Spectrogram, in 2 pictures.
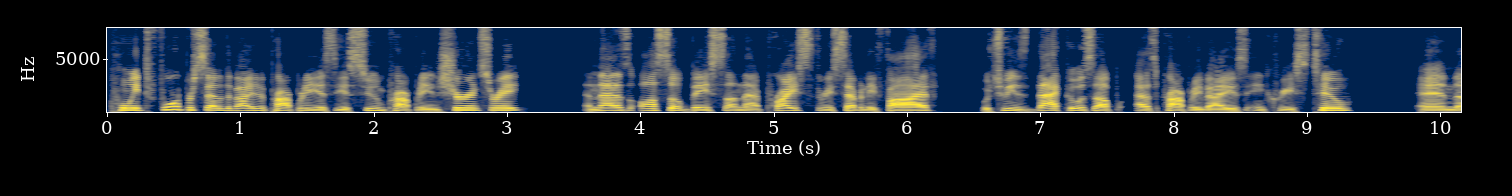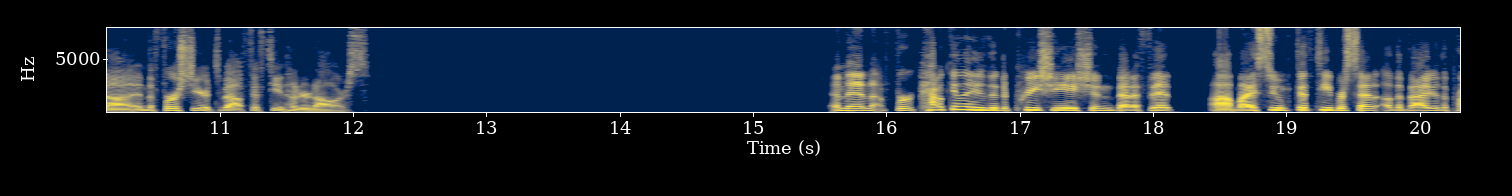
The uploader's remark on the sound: This was a live class recorded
